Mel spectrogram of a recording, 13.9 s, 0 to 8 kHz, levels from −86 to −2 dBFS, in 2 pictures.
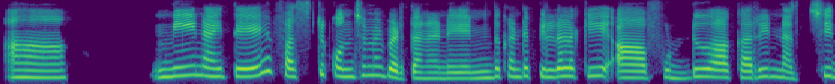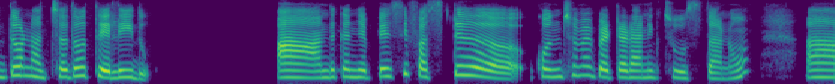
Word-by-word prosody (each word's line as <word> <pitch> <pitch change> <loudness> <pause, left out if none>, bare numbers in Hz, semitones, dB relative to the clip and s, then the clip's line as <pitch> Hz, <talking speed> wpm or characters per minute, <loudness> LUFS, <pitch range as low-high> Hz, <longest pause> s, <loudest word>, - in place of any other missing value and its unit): ఆహ్, 240 -1 +1 0.9
నేనైతే 290 -3 +4 0.3
ఫస్ట్ 280 +4 -1
కొంచెమే 305 +3 0
పెడతానండి. 210 -2 0
ఎందుకంటే 270 +5 -2
పిల్లలకి 290 +3 +1 0.3
ఆ - - +6 0.2
ఫుడ్డు 250 +1 -4 0.2
ఆ - - +5
కర్రీ 250 +4 +1
నచ్చిద్దో 245 - -1
నచ్చదో 265 +3 -1 0.2
తెలీదు. 245 -2 +3 1.1
ఆ! - - +8 0.3
అందుకని 255 +1 -4
జెప్పేసి 280 +9 -3
ఫస్టు 275 +5 -2 0.7
కొంచెమే 295 +5 -3
పెట్టడానికి 245 -1 0
చూస్తాను. 215 -1 -6 0.6
ఆ! - - 0
255 Hz, 95 wpm, -20 LUFS, 235-280 Hz, 1.1 s, ఆ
